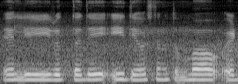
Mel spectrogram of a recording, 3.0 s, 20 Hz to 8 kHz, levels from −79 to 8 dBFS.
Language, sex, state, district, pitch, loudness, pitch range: Kannada, female, Karnataka, Dakshina Kannada, 185 Hz, -13 LUFS, 185-190 Hz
